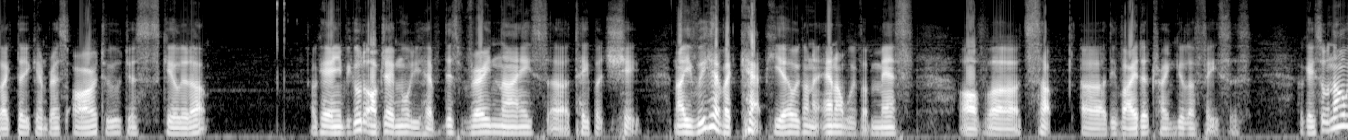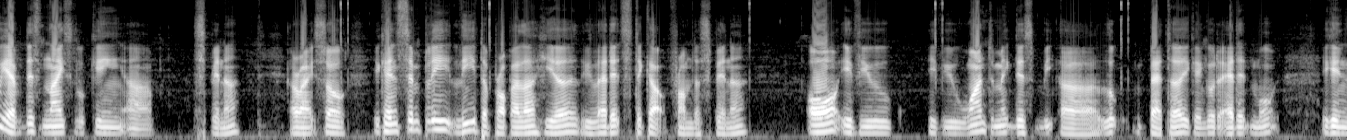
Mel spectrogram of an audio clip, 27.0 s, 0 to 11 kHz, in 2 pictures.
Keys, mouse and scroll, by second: 0.5 s, 3.1 click, 3.6 Tab, 4.0-11.4 middle drag, 11.4-12.9 middle drag, 13.1 scroll down 1, 13.2 middle click, 13.7-14.6 scroll up 1, 14.6 Tab, 15.1 scroll down 1, 15.2 Tab, 16.9 shift+middle click, 17.2 right click, 17.6 scroll down 1, 17.8 shift+middle click, 18.8-21.6 drag, 21.6-22.4 scroll up 1, 22.4 Tab, 22.7-23.2 scroll up 1, 23.2 right click, 23.6 middle click, 24.1 Tab, 24.6-25.1 scroll up 1, 25.1 right click, 25.5 Tab, 26.0 middle click, 26.3 shift+middle click.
